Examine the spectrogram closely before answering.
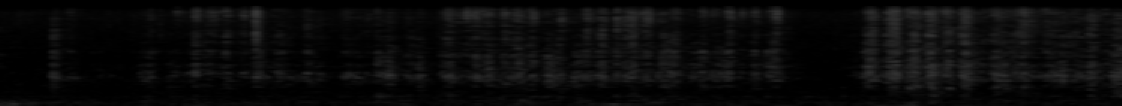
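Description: Faint scratching of a small paintbrush scrubbed in quick circles over a cotton tea towel, working white paint into painted clouds, with a short pause about five seconds in.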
